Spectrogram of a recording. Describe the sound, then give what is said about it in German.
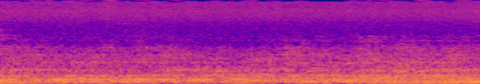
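A loud, steady low-pitched roar of an airplane passing close overhead, filling the whole stretch with a constant deep rumble and no voices over it. “Boah, ich glaube, das war richtig nach, dieses Flugzeug.”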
